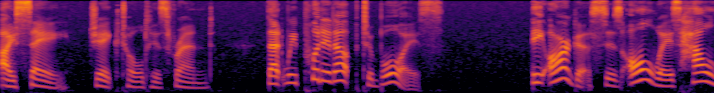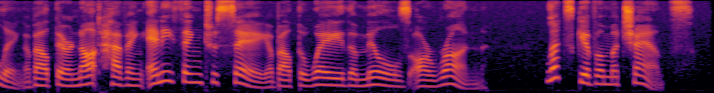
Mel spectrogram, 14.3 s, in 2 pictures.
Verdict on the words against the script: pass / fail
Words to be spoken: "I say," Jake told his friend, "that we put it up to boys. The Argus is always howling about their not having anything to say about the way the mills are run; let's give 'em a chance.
pass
